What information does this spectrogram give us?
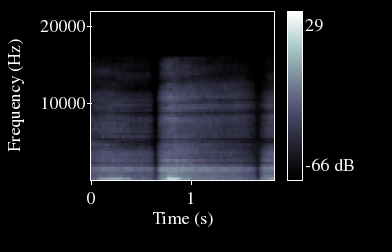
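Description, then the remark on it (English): Heavy, labored breaths, a long exhale followed by a sharper gasping intake, with no talking, just strained breathing over a faint steady hum. “I'm like, this motherfucker's having a hard time breathing, chilling.”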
